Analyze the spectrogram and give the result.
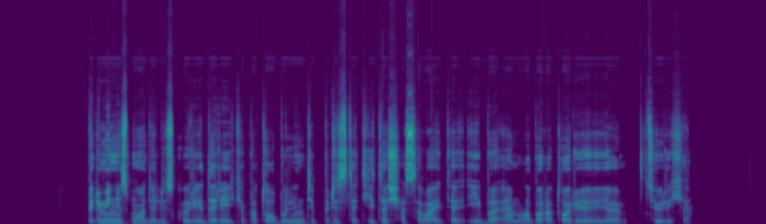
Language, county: Lithuanian, Vilnius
